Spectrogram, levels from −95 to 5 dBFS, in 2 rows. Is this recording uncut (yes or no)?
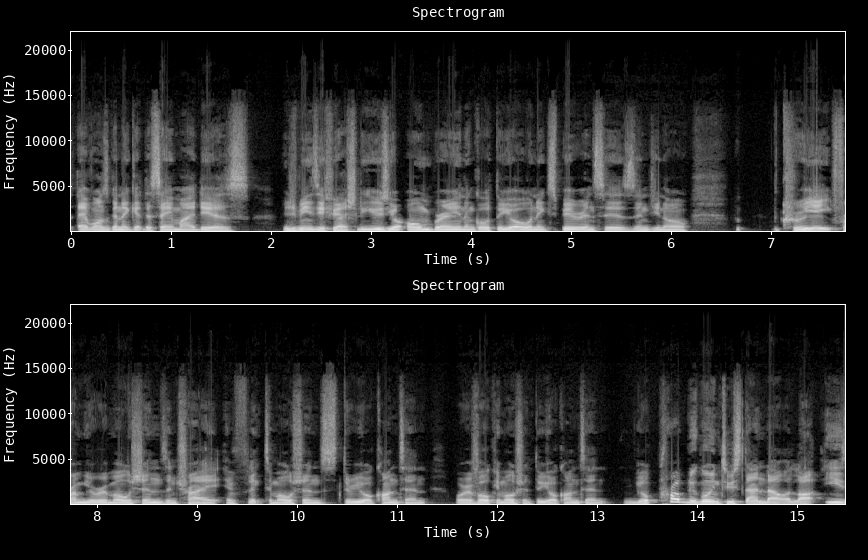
yes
